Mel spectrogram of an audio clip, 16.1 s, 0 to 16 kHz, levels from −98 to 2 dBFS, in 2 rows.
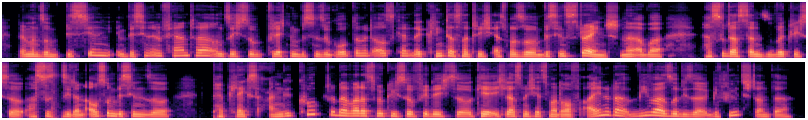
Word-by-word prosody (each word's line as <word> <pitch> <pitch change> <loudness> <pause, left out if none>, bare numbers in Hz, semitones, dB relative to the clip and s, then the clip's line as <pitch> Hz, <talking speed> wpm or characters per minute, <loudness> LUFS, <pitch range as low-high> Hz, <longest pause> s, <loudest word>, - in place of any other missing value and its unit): wenn 130 - -2
man 135 -1 +1
so 130 - -1
'n 120 -2 -5
bisschen 145 +8 -1
'n 135 - -5
bisschen 130 +6 -3
entfernter 175 +2 -1
und 145 -1 -2
sich 135 -1 -2
so 130 -2 -3
vielleicht 135 0 0
'n 135 - 0
bisschen 130 +2 -2
so 125 -1 -2
grob 135 +2 0
damit 165 0 -2
auskennt, 165 0 -3
ne? 135 - +1
Klingt 155 +4 -2
das 150 -3 +2
natürlich 135 0 -2
erst 125 +1 -4
mal 135 - +1
so 130 +1 +3
'n 120 - -1
bisschen 135 +3 0
strange, 145 -8 +4
ne? 120 +2 +1
Aber 115 0 +1 0.4
hast 135 +1 +2
du - - -2
das 135 -3 +5
dann 135 -1 +3
so 120 -1 -5
wirklich 135 -1 0
so 120 -1 -1
hast 125 0 +1
du - - +2
sie 130 0 -1
dann 120 -3 0
auch 135 - +1
so 155 - +2
'n 155 - +3
bisschen 135 -3 +1
so 120 0 -1 0.4
perplex 125 -2 -2
angeguckt 170 - -3
oder 185 -5 +3
war 165 - +7
das 160 0 +2
wirklich 150 -3 0
so 140 -1 +3
für 135 +2 0
dich 135 0 0
so: 130 -1 0
„Okay, 135 +2 +3
ich 125 - -1
lass 135 0 +3
mich 135 -1 -1
jetzt 130 0 -2
mal 125 - +2
drauf 115 -1 -1
ein“ 200 - +1
oder 195 -6 +2
wie 180 +5 -2
war 185 -4 +7
so 150 - +2
dieser 125 -3 -1
Gefühlsstand 120 - -4
da? 115 +1 -5
135 Hz, 265 wpm, -21 LUFS, 125-155 Hz, 0.4 s, war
